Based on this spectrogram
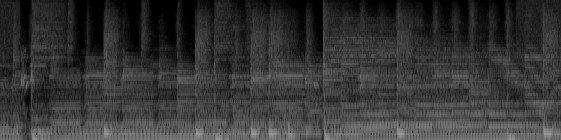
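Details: Plucked guitar music plays steadily with rhythmic strums and deep bass notes, and no animal voice is heard.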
